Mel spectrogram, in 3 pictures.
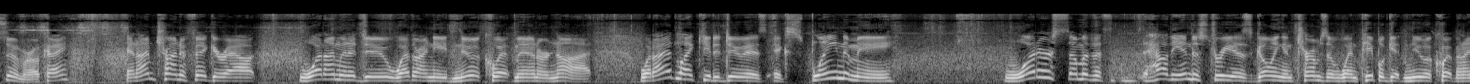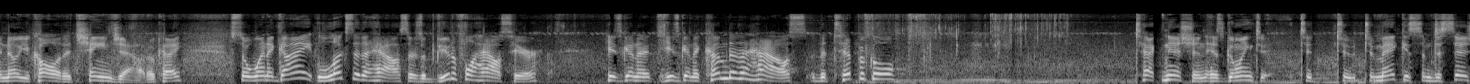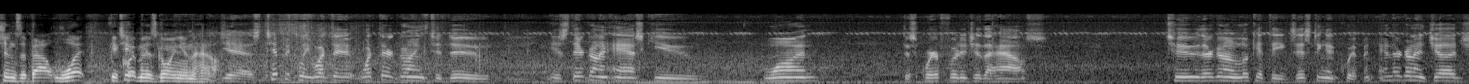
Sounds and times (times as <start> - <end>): Speech: 0.0 - 0.7, 1.3 - 9.0, 10.0 - 20.1, 20.8 - 23.7, 26.1 - 34.3, 34.9 - 36.4, 37.0 - 37.6, 38.4 - 39.9, 41.1 - 44.0.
